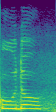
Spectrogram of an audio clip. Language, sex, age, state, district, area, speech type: Hindi, female, 18-30, Madhya Pradesh, Harda, urban, read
